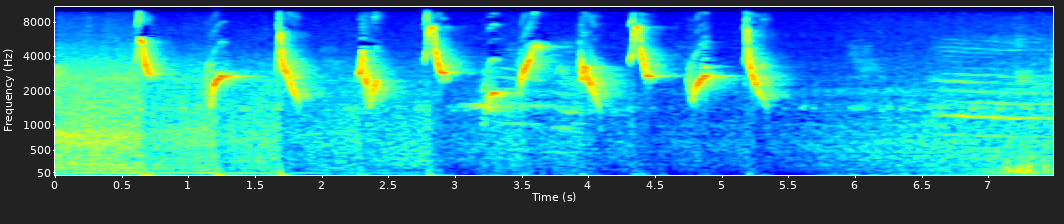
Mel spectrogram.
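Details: Northern cardinal song: a steady run of about ten sharp, downward-sweeping whistled notes, evenly spaced, fading into low background noise.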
